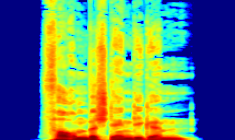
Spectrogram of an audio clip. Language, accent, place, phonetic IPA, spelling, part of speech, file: German, Germany, Berlin, [ˈfɔʁmbəˌʃtɛndɪɡəm], formbeständigem, adjective, De-formbeständigem.ogg
- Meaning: strong dative masculine/neuter singular of formbeständig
